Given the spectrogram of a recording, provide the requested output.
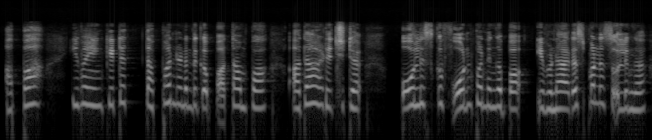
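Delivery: high, urgent, rushed plea; a daughter faking distress to cover up; panicked pleading. A narrator's reading. Daughter lies to father about the attack, panicked and high.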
